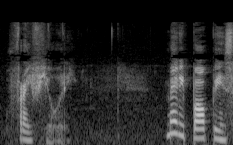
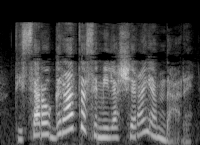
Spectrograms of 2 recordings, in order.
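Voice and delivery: huffy rebuke; 6 semitones higher, 6 dB louder than usual. A narrator's reading. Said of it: "ella sbuffò".

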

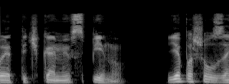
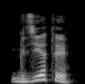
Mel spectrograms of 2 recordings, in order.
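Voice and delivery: higher, alarmed call; crying out; 6 semitones higher, 4 dB louder than usual. A narrator's reading. Frightened novice to an unseen voice, crying out. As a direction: call out sharply, pitch up. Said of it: "выкрикнул он".

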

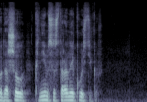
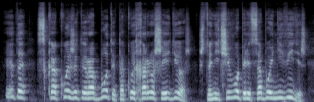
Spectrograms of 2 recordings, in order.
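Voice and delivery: high-pitched, scolding indignation; indignant woman; 7 semitones higher than usual. A narrator's reading. Woman in the group to a drunk, indignant. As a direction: raise the pitch and tell him off. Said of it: "возмутилась одна из женщин".

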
